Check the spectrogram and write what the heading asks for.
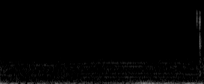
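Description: Quiet outdoor background: a faint low rumble with a faint steady hum that sets in about half a second in and fades near the end.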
